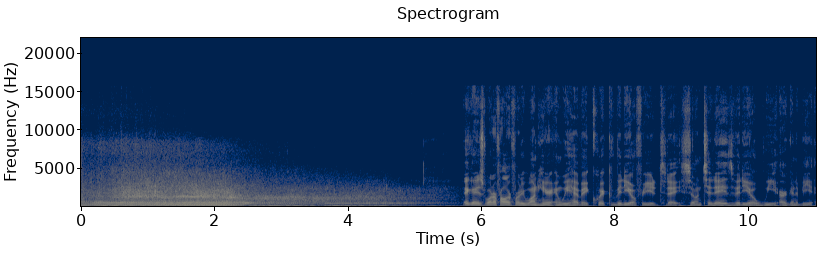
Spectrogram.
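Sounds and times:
pickup truck engine passing: 0.0 - 5.7.

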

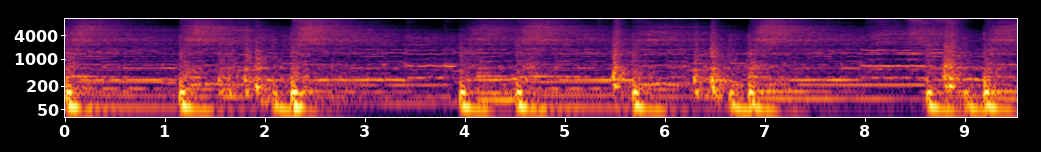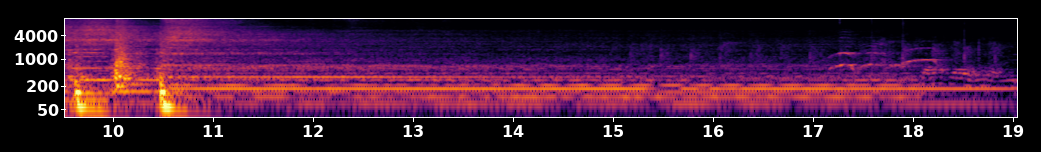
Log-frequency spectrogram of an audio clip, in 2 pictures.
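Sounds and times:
drum hits and cymbal crashes: 0.0 - 14.4
live rock band: 0.0 - 19.0.

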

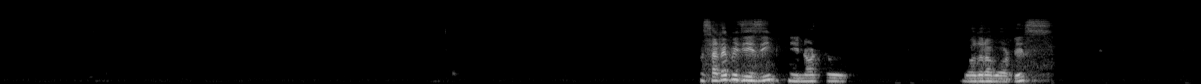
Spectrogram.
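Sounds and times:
computer mouse clicks: 0.9 - 1.1, 3.7 - 4.7.

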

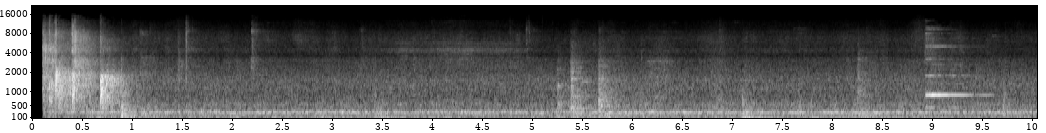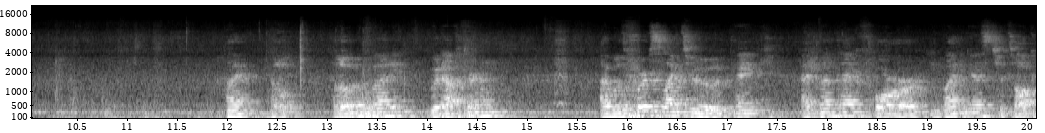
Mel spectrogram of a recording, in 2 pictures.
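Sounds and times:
microphone and pa hum: 0.9 - 20.0
ringing tone: 8.9 - 9.8.

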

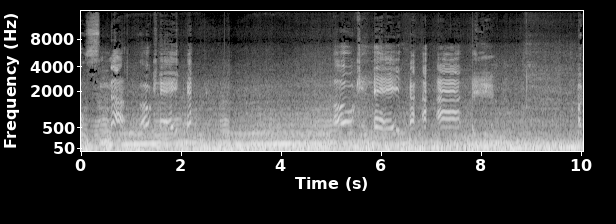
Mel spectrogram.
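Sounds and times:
car engine drone: 0.0 - 10.0
road noise inside car: 0.0 - 10.0
man laughing: 5.6 - 8.4.

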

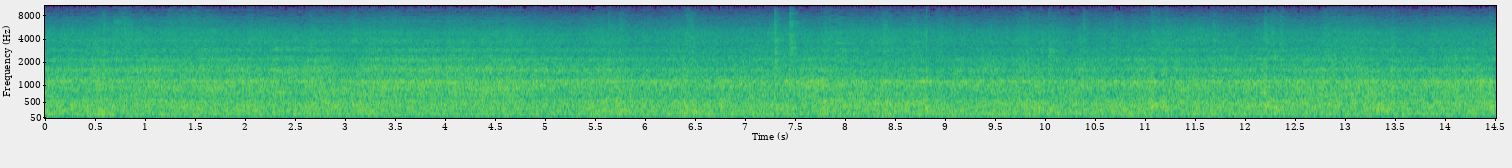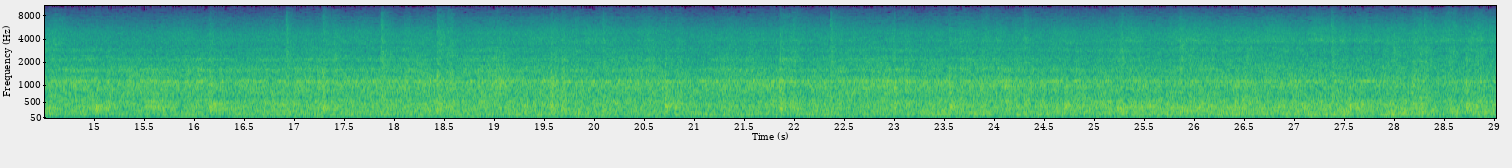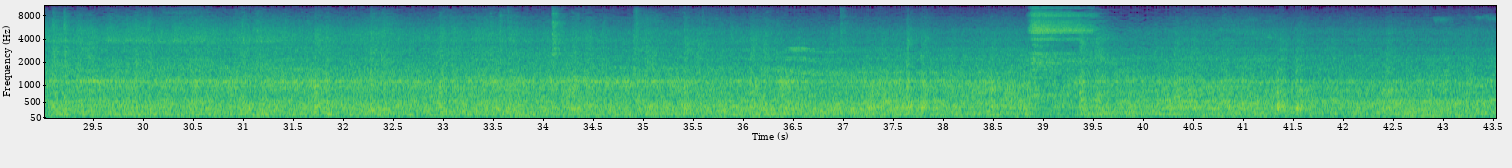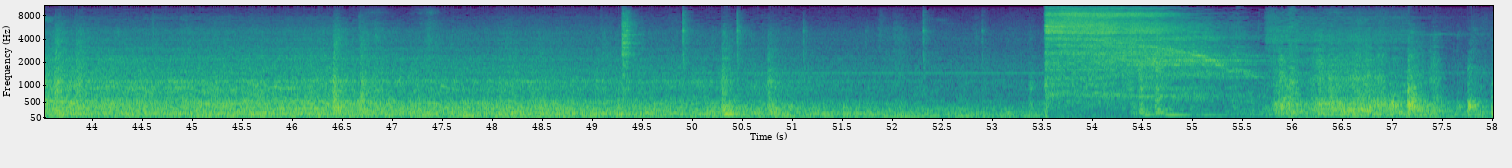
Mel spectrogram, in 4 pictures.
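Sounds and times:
train wheels rolling on rail: 0.0 - 58.0
clickety-clack over rail joints: 0.3 - 2.5, 5.4 - 38.6, 39.3 - 44.7, 46.1 - 47.6, 49.2 - 53.6, 55.8 - 58.0
short high squeal: 38.9 - 39.5, 53.5 - 55.8
train motor whine: 51.1 - 56.1.

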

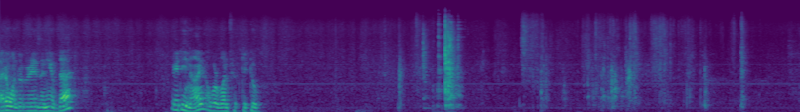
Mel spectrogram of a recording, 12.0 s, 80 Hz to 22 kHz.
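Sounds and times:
soft rustle: 0.0 - 6.4, 7.0 - 12.0
objects being handled: 7.8 - 11.3.

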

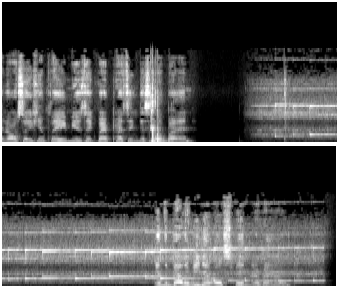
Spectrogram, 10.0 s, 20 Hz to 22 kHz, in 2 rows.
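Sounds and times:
music box chiming melody: 3.7 - 10.0.

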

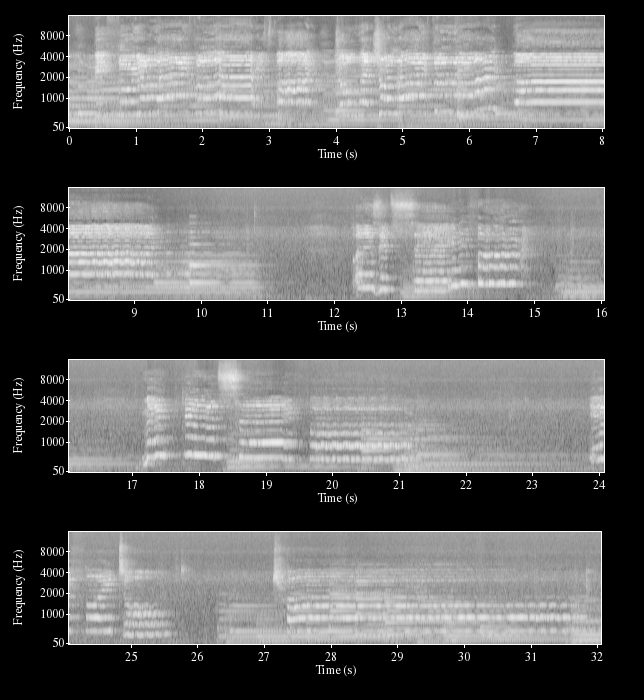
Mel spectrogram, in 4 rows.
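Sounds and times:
piano chords: 0.0 - 11.6, 12.3 - 32.0
woman singing ballad: 0.2 - 9.8, 12.3 - 15.1, 17.1 - 21.8, 23.8 - 25.9, 27.0 - 32.0.

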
